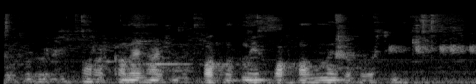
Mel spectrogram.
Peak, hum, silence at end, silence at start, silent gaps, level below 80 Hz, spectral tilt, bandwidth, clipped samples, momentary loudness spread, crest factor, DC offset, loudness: -8 dBFS; none; 0 s; 0.05 s; none; -46 dBFS; -6.5 dB/octave; 11.5 kHz; under 0.1%; 12 LU; 20 dB; under 0.1%; -29 LUFS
